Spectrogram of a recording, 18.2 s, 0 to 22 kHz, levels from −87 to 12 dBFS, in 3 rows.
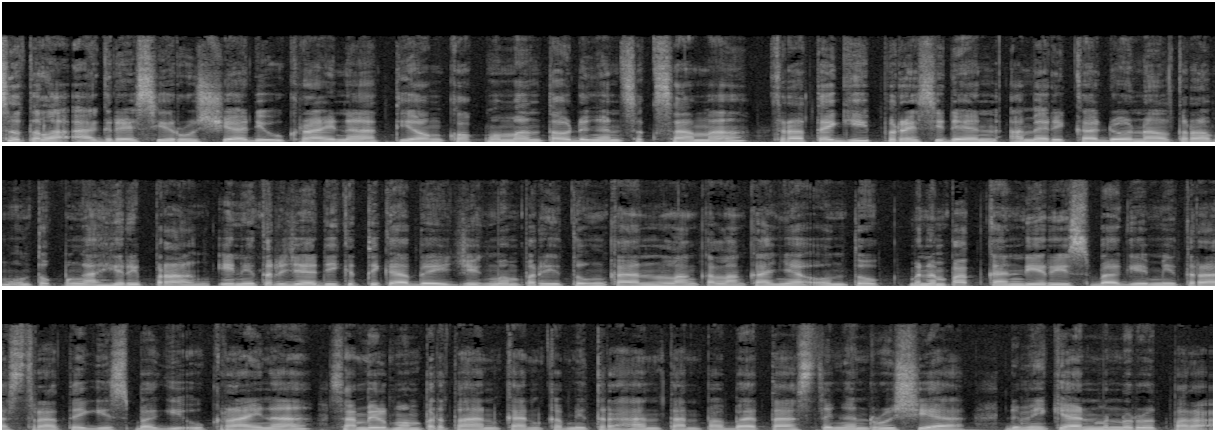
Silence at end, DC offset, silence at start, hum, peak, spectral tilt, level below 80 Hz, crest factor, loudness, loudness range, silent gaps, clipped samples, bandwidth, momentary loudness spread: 0 s; under 0.1%; 0 s; none; -6 dBFS; -4 dB/octave; -52 dBFS; 14 dB; -21 LUFS; 1 LU; none; under 0.1%; 17 kHz; 4 LU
